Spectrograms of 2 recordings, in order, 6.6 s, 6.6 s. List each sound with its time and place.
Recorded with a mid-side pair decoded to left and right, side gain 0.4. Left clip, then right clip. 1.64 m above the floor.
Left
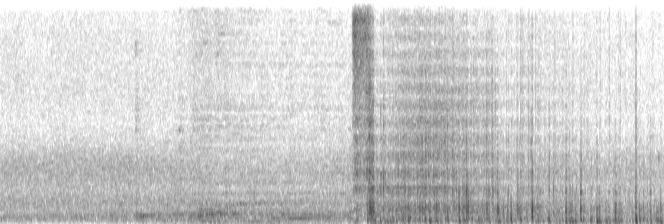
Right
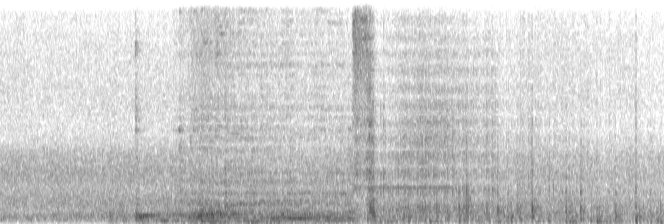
1.1 s a sliding door: 65° right, 0.8 m
3.5 s an explosion: 50° left, 0.6 m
